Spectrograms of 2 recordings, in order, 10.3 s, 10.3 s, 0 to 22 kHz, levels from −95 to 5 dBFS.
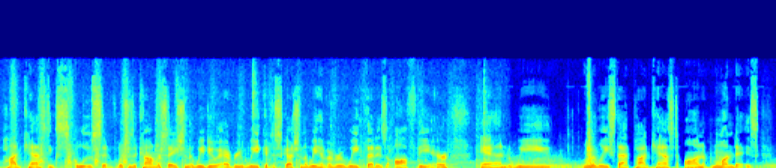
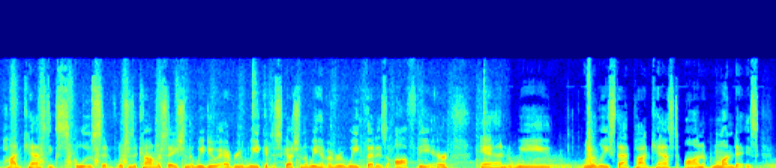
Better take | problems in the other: neither | household noises; noticeable; throughout; 10 dB below the speech; the same in both

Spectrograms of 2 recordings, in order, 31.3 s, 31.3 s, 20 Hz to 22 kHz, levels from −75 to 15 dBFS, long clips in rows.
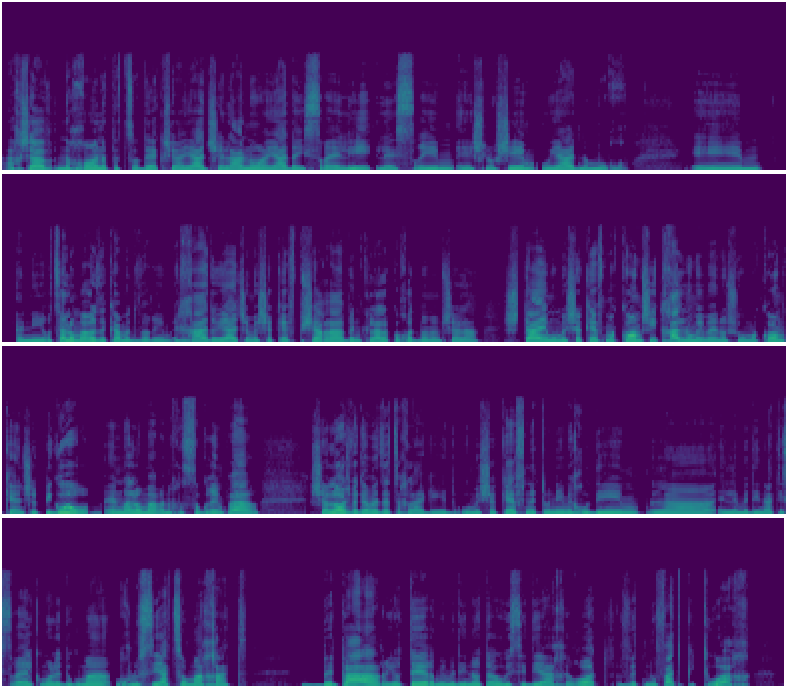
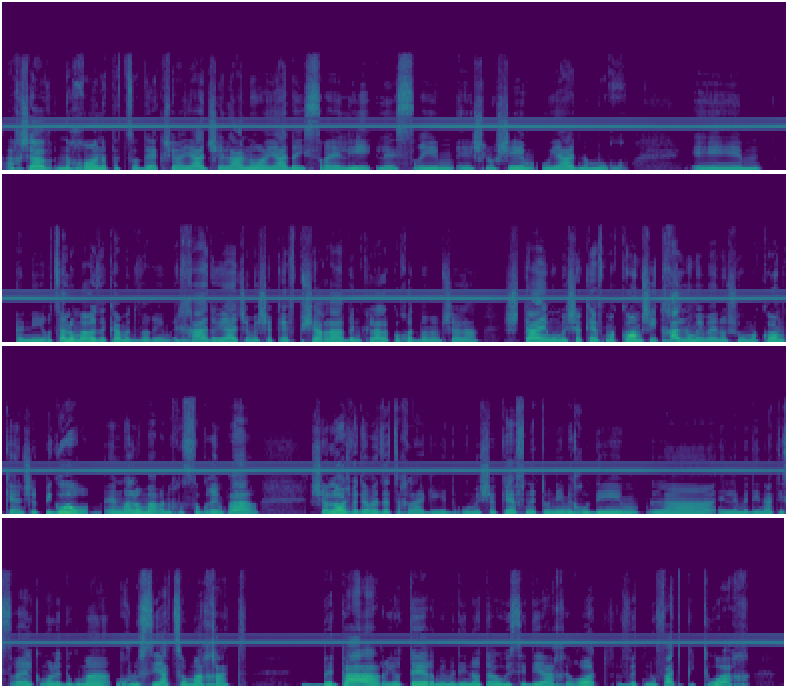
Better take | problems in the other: first | high-pitched whine; noticeable; throughout; 6 kHz, 10 dB below the speech

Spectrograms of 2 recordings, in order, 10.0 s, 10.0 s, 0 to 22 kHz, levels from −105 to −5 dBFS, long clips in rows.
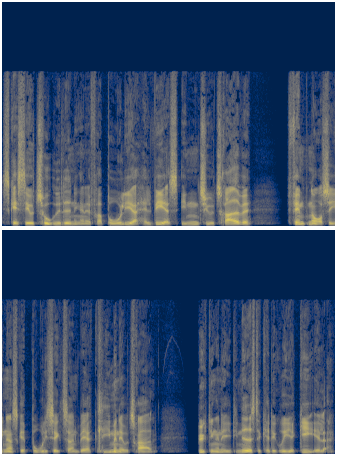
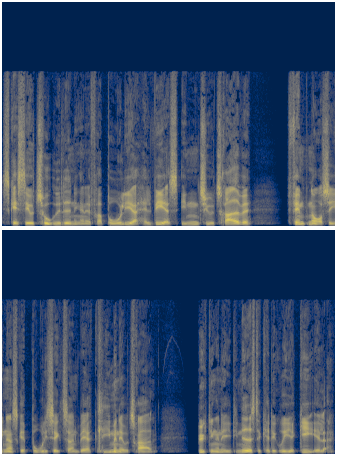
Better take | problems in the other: neither | thin; somewhat; fading below 300 Hz; the same in both

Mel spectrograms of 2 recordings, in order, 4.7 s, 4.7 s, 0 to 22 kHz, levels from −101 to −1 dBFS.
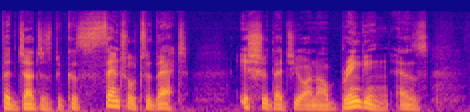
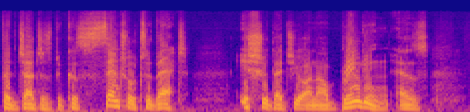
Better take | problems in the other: first | distortion; heavy; 8% of the sound clipped

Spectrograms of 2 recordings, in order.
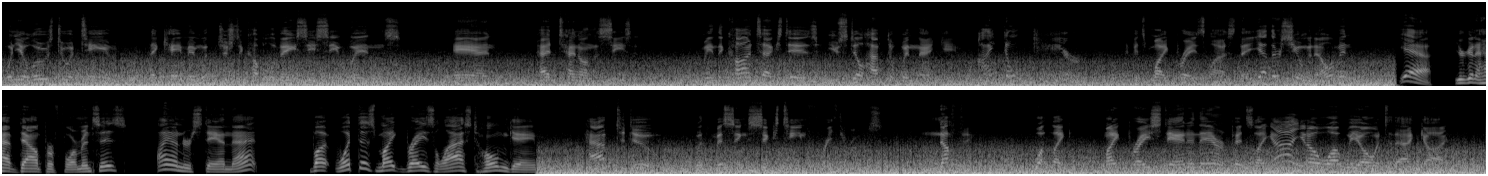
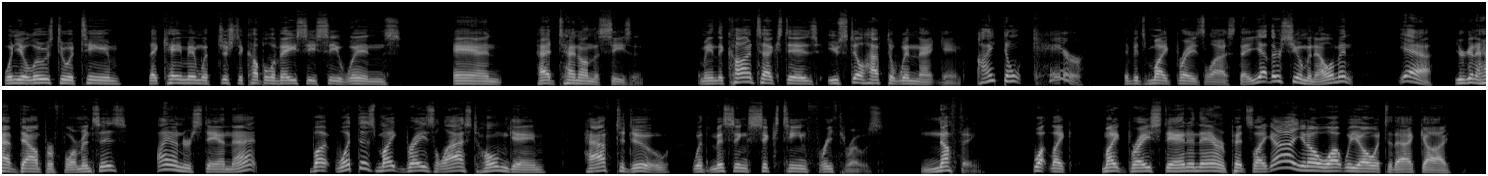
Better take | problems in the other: second | wind noise on the microphone; heavy; until 14 s and from 20 s on; as loud as the speech

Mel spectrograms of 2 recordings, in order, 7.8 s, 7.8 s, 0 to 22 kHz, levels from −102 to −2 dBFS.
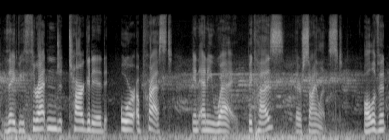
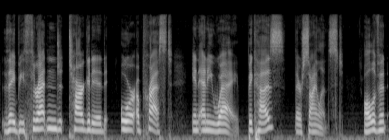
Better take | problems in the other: second | wind noise on the microphone; occasional gusts; 15 dB below the speech

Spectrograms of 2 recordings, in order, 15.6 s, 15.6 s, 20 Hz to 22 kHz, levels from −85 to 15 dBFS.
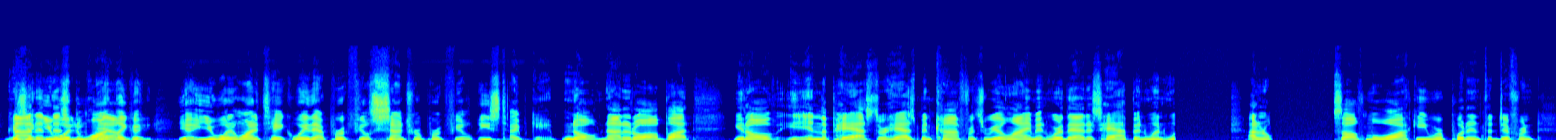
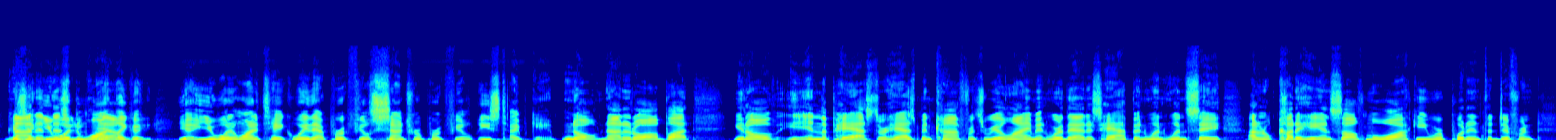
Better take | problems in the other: second | audio cutting out; at 12 s for 0.5 s and at 13 s for 0.5 s

